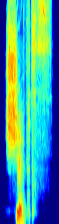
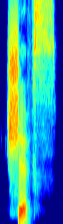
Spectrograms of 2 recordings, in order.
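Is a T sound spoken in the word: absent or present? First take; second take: present; absent. First: The T sound is clearly pronounced in the word. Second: The T sound is dropped from the word. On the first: The speaker calls it wrong. "If I were to say shifts with the T sound" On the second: The speaker calls it right. "there is no T sound in the word shifts"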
